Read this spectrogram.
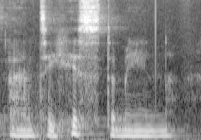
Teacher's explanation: And then we had antihistamine. This time the stress is on the middle syllable, it's five syllables.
